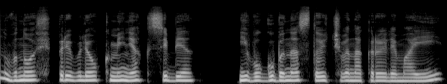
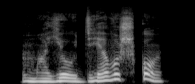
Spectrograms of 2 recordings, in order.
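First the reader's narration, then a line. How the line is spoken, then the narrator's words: Growl. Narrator (Russian): рыкнул он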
